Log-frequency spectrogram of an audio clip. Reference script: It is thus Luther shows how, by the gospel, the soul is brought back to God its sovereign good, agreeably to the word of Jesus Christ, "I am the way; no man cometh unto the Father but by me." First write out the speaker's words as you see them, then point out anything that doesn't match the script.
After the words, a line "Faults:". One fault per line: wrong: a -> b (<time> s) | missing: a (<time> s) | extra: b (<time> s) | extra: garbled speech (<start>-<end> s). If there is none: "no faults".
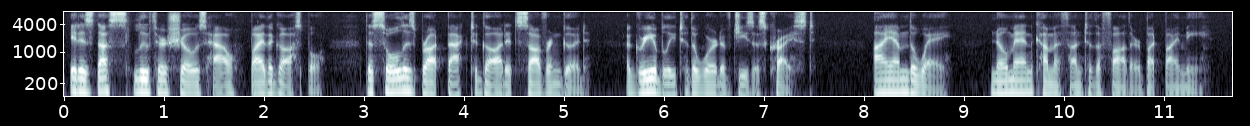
It is thus Luther shows how, by the gospel, the soul is brought back to God its sovereign good, agreeably to the word of Jesus Christ, "I am the way; no man cometh unto the Father but by me."
Faults:
no faults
